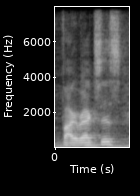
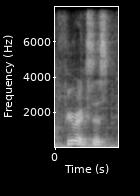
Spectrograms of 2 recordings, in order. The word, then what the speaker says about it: Firaxis: So at Gamescom, 2K Games announced that the XCOM developer Firaxis, I'm pronouncing that wrong, Firaxis Games is working on a Marvel tactical RPG.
